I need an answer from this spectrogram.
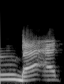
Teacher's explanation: menutup kedua bibir secara sempurna sehingga suaranya itu terkumpul, atau dengan furjah.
